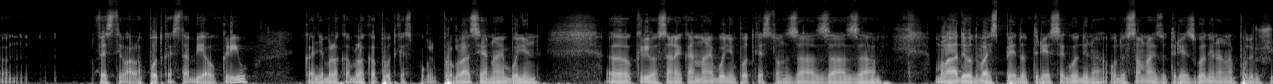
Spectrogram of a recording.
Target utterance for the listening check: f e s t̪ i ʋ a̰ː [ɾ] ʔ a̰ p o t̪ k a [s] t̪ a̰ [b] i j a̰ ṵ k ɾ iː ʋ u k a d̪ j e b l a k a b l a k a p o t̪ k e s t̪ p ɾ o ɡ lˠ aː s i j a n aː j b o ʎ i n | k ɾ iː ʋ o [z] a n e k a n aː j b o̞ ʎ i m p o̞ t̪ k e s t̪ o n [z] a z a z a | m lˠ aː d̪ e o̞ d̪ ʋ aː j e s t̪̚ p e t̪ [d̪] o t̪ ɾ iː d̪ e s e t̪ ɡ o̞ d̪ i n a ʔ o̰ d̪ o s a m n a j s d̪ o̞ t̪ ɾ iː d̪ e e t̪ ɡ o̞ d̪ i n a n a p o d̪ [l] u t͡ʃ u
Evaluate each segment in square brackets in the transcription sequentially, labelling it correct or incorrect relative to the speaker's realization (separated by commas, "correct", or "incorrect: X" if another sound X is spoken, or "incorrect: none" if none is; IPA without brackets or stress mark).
incorrect: l, correct, correct, incorrect: s, correct, correct, incorrect: ɾ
